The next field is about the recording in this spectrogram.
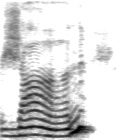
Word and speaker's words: Jeanne: So if you think of a Zsa Zsa Gabor and you add an N, not after the Gabor, not Gaborn, but an N after the Zsa Zsa part, Jeanne, you would be saying my name correctly.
